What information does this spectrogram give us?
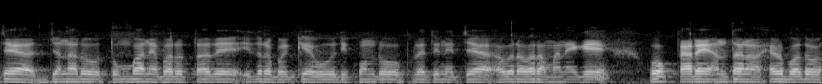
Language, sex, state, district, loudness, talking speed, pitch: Kannada, male, Karnataka, Bellary, -21 LUFS, 95 wpm, 120 Hz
